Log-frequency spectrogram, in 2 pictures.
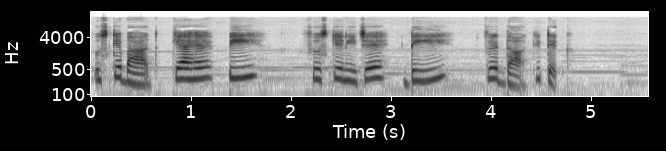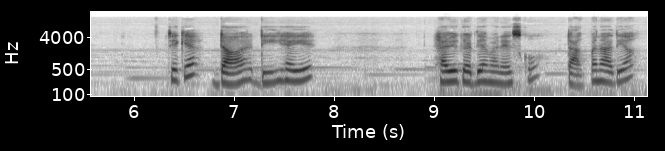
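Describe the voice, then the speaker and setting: Step by step, a woman explains shorthand, repeating every sound and posing questions she then answers herself. Her voice is on the high side, and she speaks slowly with frequent pauses over soft background music.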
